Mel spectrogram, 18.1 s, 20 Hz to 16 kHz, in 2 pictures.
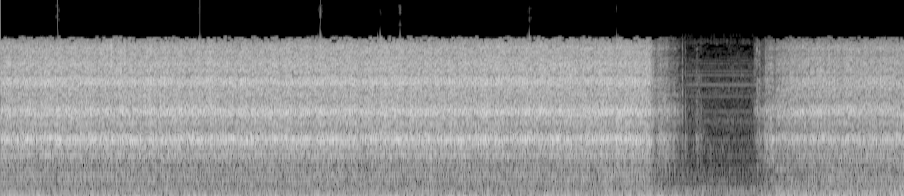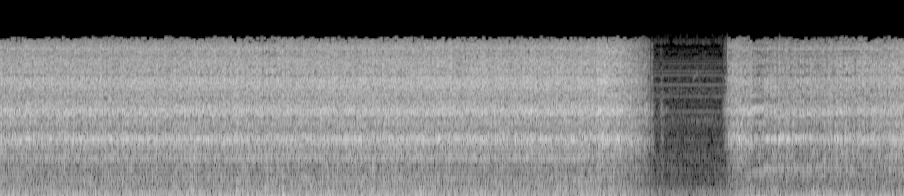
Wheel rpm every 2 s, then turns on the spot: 160, 160, 160, 80, 150, 160, 160, 100, 100.
none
